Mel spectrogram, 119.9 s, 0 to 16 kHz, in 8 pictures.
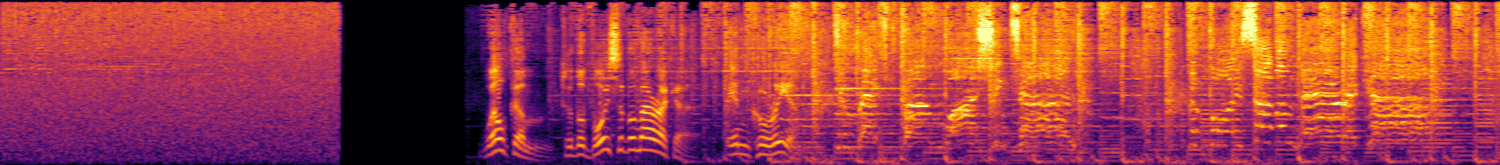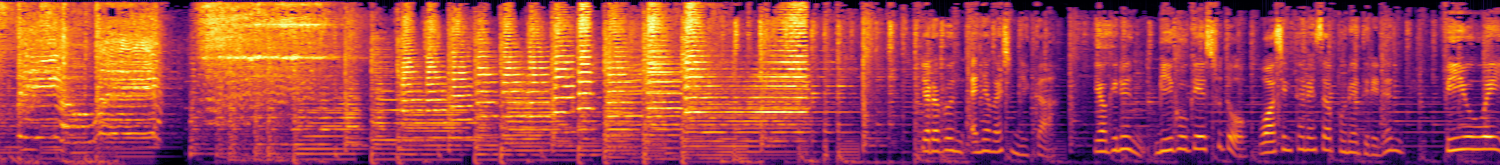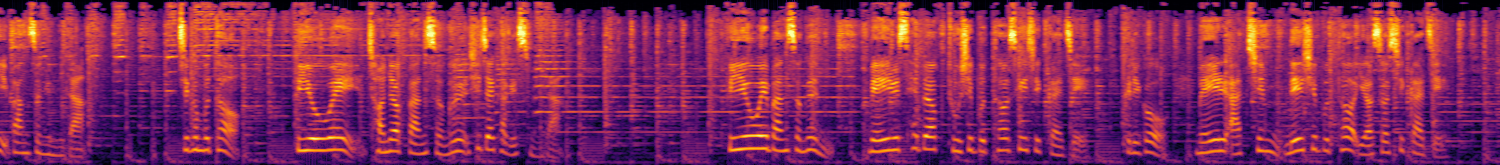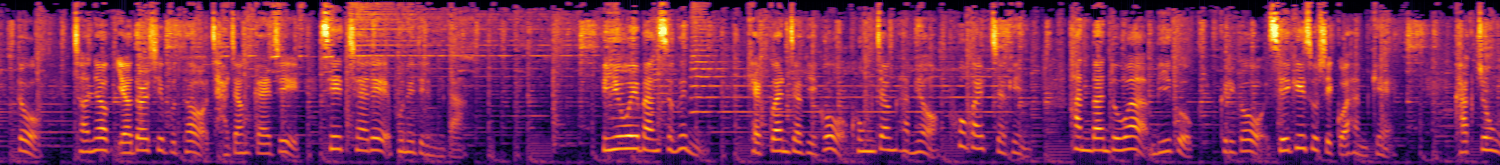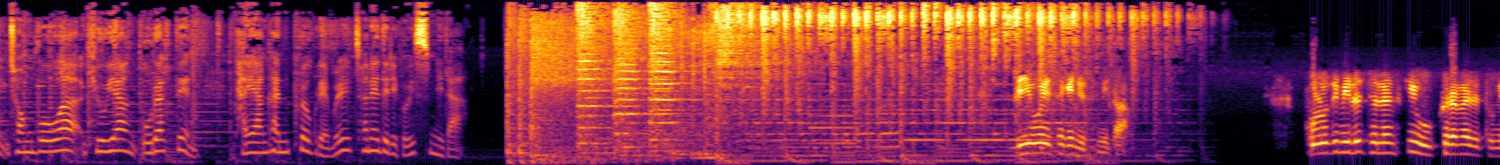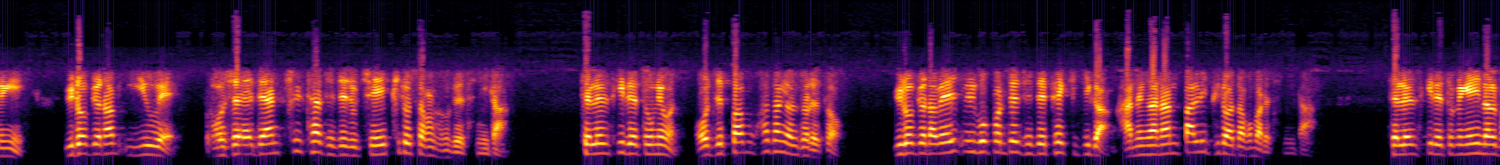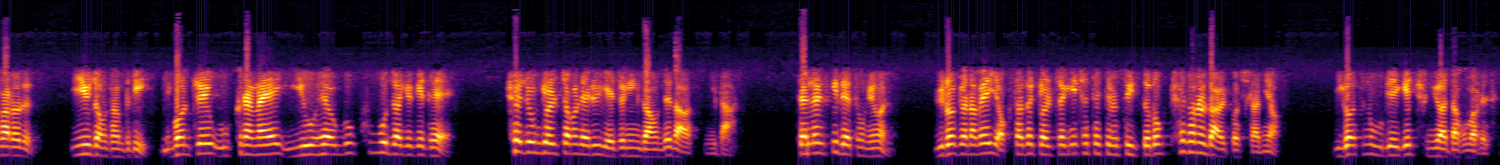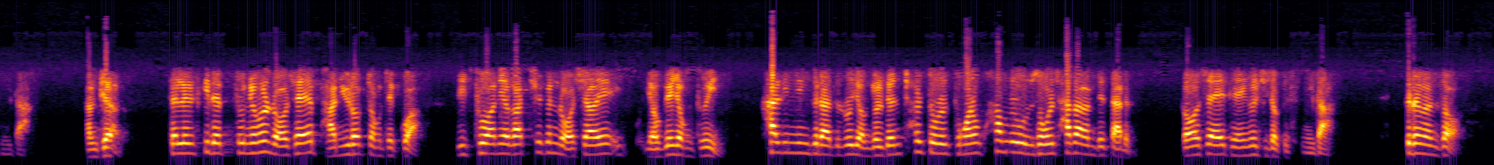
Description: VOA 한국어 간판 뉴스 프로그램 '뉴스 투데이', 2022년 6월 22일 1부 방송입니다. 미 국무부가 미한 상호방위 역량 강화와 대북 대화 추구 등 주한 미국대사관의 향후 4년 목표를 공개했습니다. 미국 정부가 한반도를 제외한 모든 지역에서 대인지뢰 사용과 생산 등을 금지한다고 밝혔습니다. 미 국방부가 북한의 탄도미사일 대응에 적합하다는 평가를 받고 있는 해상요격기 SM-3 미사일 생산 업체를 선정했습니다.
